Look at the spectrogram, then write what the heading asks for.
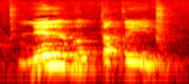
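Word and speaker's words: لِلْمُتَّقِينَ: And when you recite, you do not recite this alif in between. You combine this lam with this lam and pronounce lil, which is the word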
